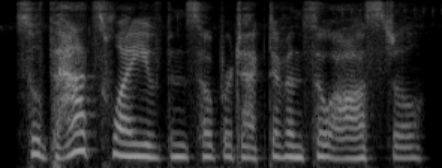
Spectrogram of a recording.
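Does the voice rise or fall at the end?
fall. The voice falls at the end, like a statement.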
